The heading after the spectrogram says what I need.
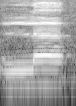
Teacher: ऐसा लगता है जैसे वायु जीभ के साइड से होकर के गुजर गई हो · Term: पार्श्विक व्यंजन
